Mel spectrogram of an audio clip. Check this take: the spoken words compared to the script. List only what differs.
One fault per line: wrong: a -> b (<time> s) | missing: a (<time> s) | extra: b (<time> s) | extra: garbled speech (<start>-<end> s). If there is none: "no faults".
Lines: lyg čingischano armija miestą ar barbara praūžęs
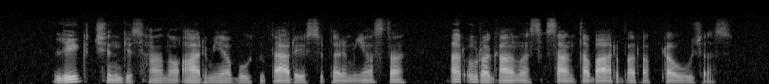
extra: būtų perėjusi per (2.4 s)
extra: uraganas santa (4.8 s)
